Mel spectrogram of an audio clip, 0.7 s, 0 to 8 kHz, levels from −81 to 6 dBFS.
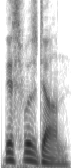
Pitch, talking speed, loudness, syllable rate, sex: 110 Hz, 250 wpm, -15 LUFS, 4.9 syllables/s, male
